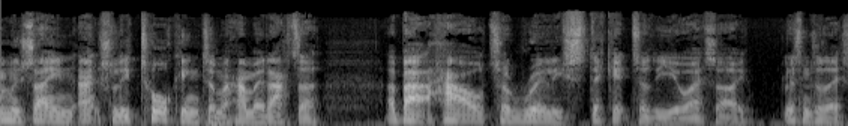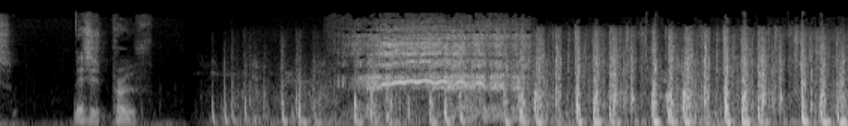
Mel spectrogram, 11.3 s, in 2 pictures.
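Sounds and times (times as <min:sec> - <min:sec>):
speech: 0:00.0 - 0:07.3
clip-clop hoofbeats: 0:07.0 - 0:11.2
horse neighing: 0:07.8 - 0:09.2.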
